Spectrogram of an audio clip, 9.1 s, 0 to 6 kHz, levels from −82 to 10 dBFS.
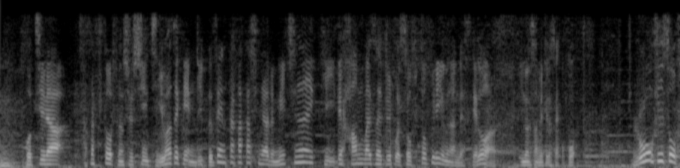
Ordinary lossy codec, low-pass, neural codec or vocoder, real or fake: AAC, 48 kbps; 5.4 kHz; codec, 16 kHz in and 24 kHz out, 1.1 kbps, FireRedTTS-2 codec; fake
